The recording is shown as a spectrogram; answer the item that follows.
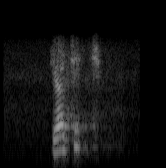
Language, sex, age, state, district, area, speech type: Hindi, male, 30-45, Uttar Pradesh, Lucknow, rural, conversation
